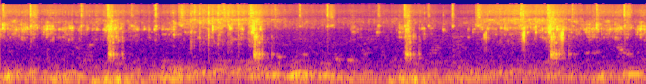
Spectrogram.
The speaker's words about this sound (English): Put our froggies in the stream here. And he better watch out from the rattlesnake.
